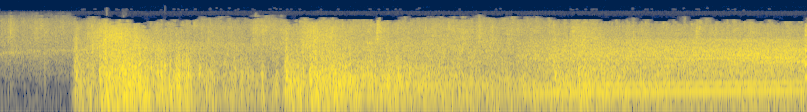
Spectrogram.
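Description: Thunderstorm on a film soundtrack: a sudden crack of thunder under a second in, rumbling on into the steady noise of heavy rain. About five seconds in, a low steady hum of a few tones joins the rain.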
